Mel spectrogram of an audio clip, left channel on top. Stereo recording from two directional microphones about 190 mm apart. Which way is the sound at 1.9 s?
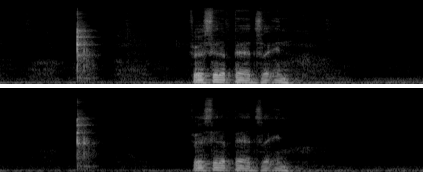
30° left (ahead or behind).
